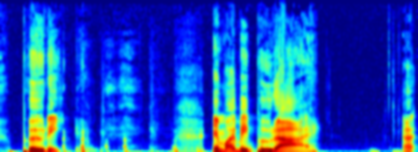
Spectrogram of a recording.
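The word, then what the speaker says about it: Pudi: should spell okay mountains it sounds like you're saying pooty but are you saying pooty i'm saying pooty it's p-u-d-i pooty it might be poo-dye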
